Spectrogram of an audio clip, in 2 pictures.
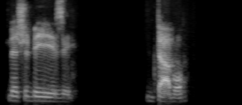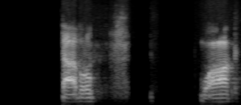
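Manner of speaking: low, resigned deadpan with long pauses; deadpan dismay. Retold or imitated. Recounting the inning falling apart, grimly deadpan. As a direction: drop each word low and let it hang.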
